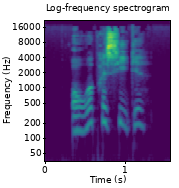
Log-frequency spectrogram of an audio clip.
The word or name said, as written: overpræsidium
